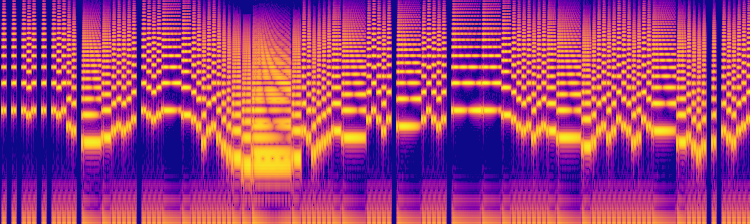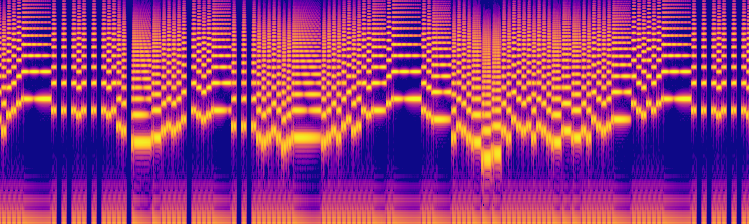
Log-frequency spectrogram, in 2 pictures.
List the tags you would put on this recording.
Music > Solo instrument
funny
horse

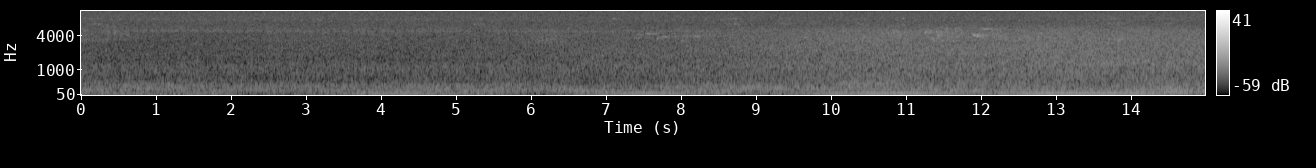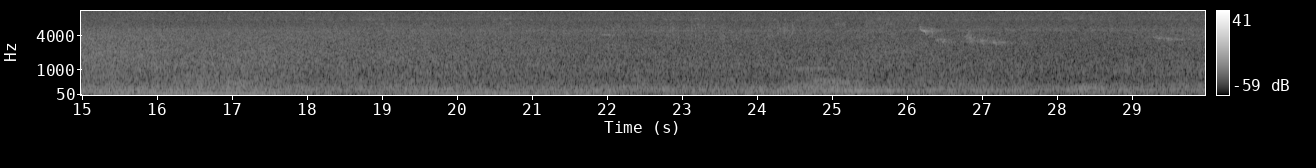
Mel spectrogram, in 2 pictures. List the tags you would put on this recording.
Soundscapes > Nature
artistic-intervention
Dendrophone
modified-soundscape
natural-soundscape
soundscape
weather-data

